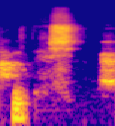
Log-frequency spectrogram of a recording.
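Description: Dogs barking in a few short, separate bursts, somewhat faint, with brief pauses between them and no talking.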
